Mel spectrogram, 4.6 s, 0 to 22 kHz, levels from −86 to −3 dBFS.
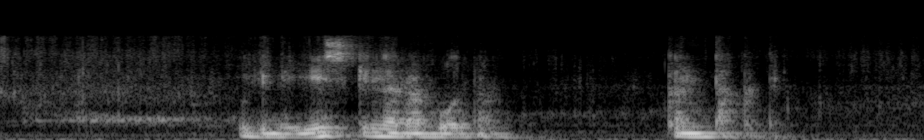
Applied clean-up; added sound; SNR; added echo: neural separator model SepFormer DNS4.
